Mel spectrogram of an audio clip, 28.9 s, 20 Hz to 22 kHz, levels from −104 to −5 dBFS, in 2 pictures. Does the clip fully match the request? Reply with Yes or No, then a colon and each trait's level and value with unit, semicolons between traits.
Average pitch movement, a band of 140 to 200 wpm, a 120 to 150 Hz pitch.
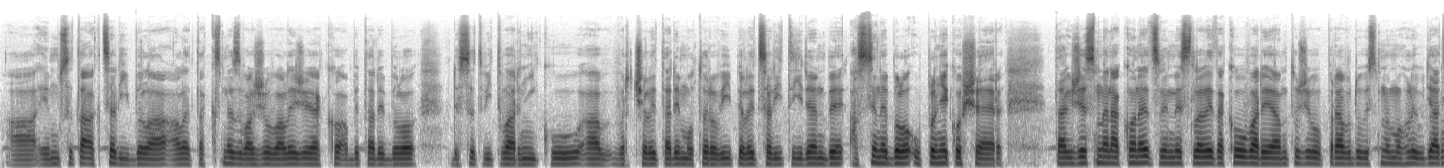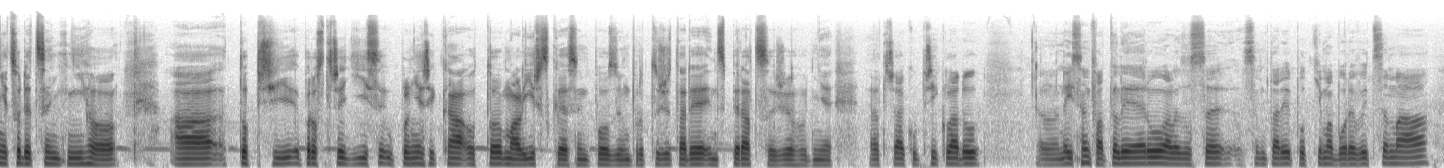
No: narrow, 2.0 semitones; average, 150 wpm; low, 130 Hz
